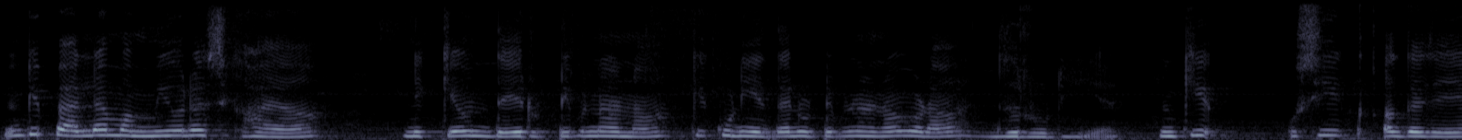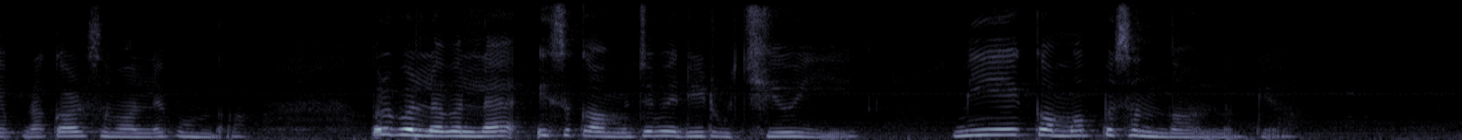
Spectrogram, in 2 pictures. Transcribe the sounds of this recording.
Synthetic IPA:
kjõːkipɛːlɛ̃ːməmːiːoːɾaːsɪ̥kʰaːjaː | nɪkːeːɦʊ̃nd̪eːɾoːʈːiːbənaːnaːkɪkʊɽɪjãːt̪ẽːɾoːʈiːbənaːnaːbəɽaːzəɾuːɾḭːɛ̰ːkjõːkɪ | ʊsĩːəɡaːd͡ʒaːiaːpnaːkəɾsəmaːleːpəɦʊnd̪a̰ː | pəɾbəlːɛːbəlːɛːɪskəmɪt͡ʃmeːɾiːʈʊːt͡ʃʃʰiːɦoːiːḛː | mĩːeːkəmpəsənd̪aːnlə̰ɡːja̰ː

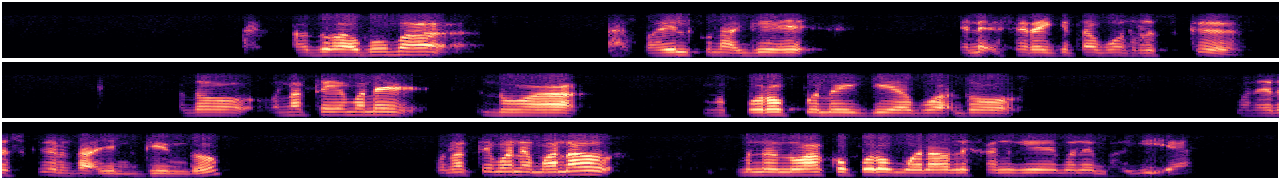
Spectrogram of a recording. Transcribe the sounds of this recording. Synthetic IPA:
ad̪ɔabɔmaʔ | pailkunaʔɡɛː | nɛʔsɛɾɛk̬it̪abɔnɾəskə | ad̪ɔɔnat̪ɛmanɛ | nɔwaʔ | mapɔɾɔpːənəjɡɛabɔwa̰ʔd̪ɔ | manɛɾəskəɾnaʔimd̪ind̪ɔ | ɔnat̪ɛmanɛmanaw | manɛnɔwakɔpɔɾɔpmanawlɛkʰanɡɛmanɛbʱaɡiʔa

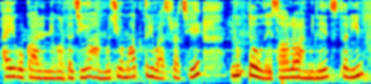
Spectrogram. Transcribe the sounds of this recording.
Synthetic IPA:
pʰajkokaɾəneɡʌɾd̪at͡ʃʰĩɦəmɾot͡ʃʰiomat̪ɾibasɾat͡ʃʰelupt̪aud̪əjsʌɾʌamiled͡ʒt̪əɾib

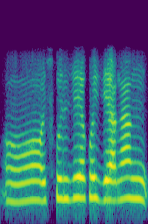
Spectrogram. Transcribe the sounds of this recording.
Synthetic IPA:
ɔjskunzeakʰojzeaŋaŋ

